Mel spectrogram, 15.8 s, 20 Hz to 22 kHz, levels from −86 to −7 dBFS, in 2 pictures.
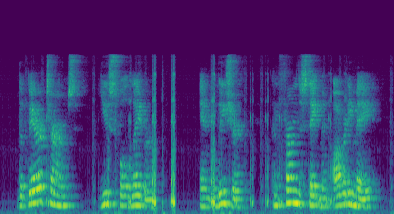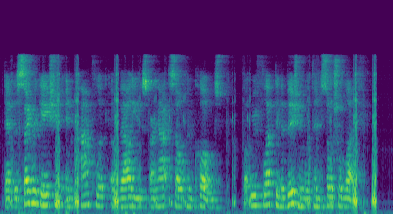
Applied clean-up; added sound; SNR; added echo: none; Animal; 8 dB; reverberation time 0.6 s.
